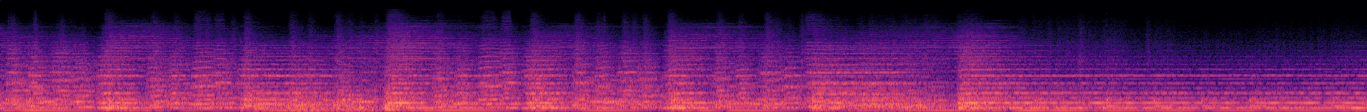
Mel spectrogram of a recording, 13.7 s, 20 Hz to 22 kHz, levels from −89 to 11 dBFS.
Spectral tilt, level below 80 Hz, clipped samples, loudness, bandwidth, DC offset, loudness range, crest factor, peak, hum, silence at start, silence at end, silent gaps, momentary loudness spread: -7.5 dB/octave; -44 dBFS; under 0.1%; -21 LUFS; 9.8 kHz; under 0.1%; 2 LU; 16 dB; -4 dBFS; none; 0 s; 0 s; none; 6 LU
